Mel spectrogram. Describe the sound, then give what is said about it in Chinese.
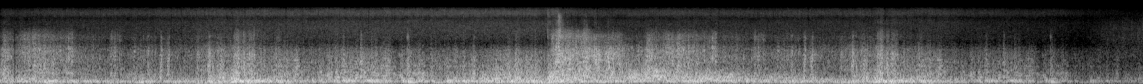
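A thunderstorm with a heavy downpour: loud, dense rain roars steadily throughout, with low rumbles of thunder swelling and fading beneath it. “倾盆大雨冲刷了几分闷热，却冲刷不掉803”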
